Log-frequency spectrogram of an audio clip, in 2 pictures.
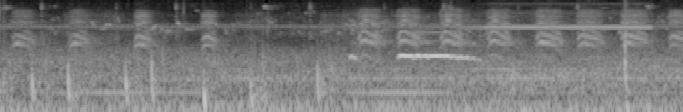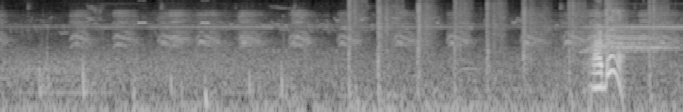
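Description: Crow caws come as a few short, mid-distance calls against a steady night ambience with crickets, alongside a brief tonal hoot-like call and a louder rustle near the end.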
